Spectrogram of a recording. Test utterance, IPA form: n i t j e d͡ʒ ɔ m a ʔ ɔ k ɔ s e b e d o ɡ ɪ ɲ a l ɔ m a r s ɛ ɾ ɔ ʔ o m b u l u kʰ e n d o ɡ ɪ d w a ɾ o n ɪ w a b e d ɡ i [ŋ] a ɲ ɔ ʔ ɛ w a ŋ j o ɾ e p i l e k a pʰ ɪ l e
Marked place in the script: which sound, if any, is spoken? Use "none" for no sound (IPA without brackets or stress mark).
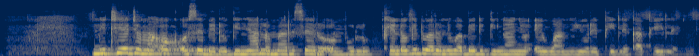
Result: ŋ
